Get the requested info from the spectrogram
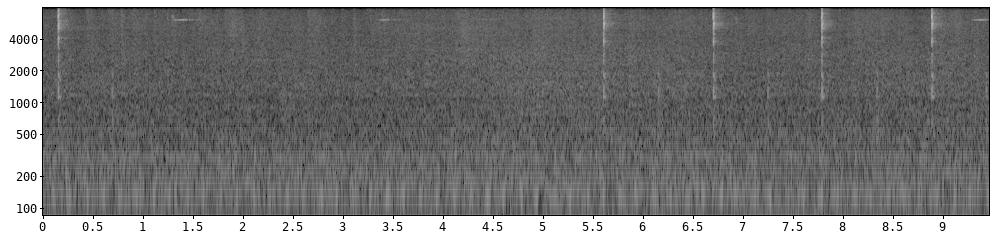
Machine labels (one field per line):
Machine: valve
